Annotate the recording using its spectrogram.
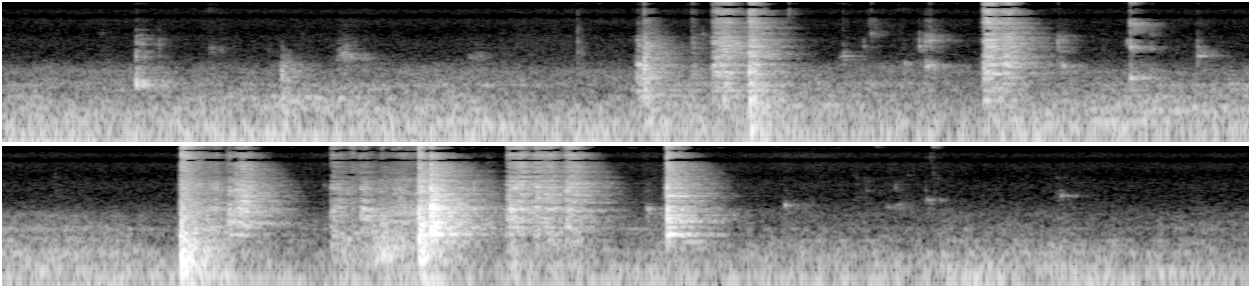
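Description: Long metal spoon stirring melted soy wax in a metal pouring pitcher, knocking and scraping against its sides: a few scattered clinks, then a busier run of clinks from about seven to ten seconds in.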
